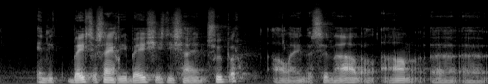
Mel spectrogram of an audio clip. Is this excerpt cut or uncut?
cut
